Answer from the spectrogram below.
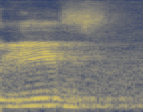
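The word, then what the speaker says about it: live: For example, मैं अगर यहाँ पे पूछूँ where do यू लीव, where do यू लीव, हम इसको इस तरह पढ़ देते हैं, वेयर डू यू लीव। हम पढ़ना ही चाहिए लिव को फौरन ही, प्रोनाउंसिएशन में क्या है, वी को फौरन छोड़ देना चाहिए, लिव। ठीक है जी, हम बोल देते हैं वेयर डू यू लीव, मतलब आप कहाँ छोड़ते हो।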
